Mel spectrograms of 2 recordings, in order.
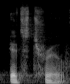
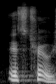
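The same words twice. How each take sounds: First: Low, soft retold confession; sighing admission. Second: Imitating her, pitched way up; high-pitched retold confirmation; emphatic admission. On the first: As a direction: admit it quietly, as after a sigh. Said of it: "she sighs". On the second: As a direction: insist on it in a high, falling exclamation. Wife repeats her admission when questioned.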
